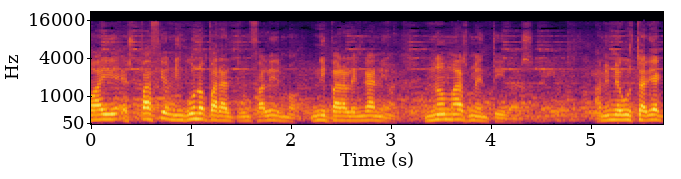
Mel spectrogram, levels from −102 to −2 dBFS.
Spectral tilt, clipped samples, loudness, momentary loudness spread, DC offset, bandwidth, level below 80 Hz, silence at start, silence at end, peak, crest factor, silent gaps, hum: -6 dB/octave; under 0.1%; -17 LUFS; 14 LU; under 0.1%; 15.5 kHz; -68 dBFS; 0 s; 0 s; 0 dBFS; 16 dB; none; none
